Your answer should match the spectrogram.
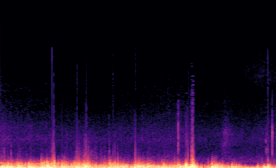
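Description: Wind buffeting the camera's microphone, a loud, steady low rumble, with a couple of light handling knocks about a second in and near the end as the camera is moved.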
